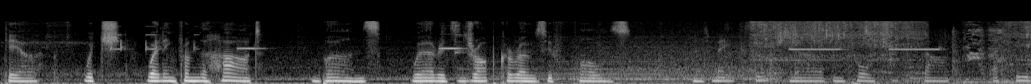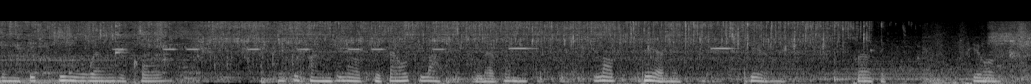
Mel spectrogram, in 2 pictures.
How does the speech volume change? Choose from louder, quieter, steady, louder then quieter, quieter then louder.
quieter.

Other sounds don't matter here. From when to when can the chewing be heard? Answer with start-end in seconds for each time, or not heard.
not heard.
